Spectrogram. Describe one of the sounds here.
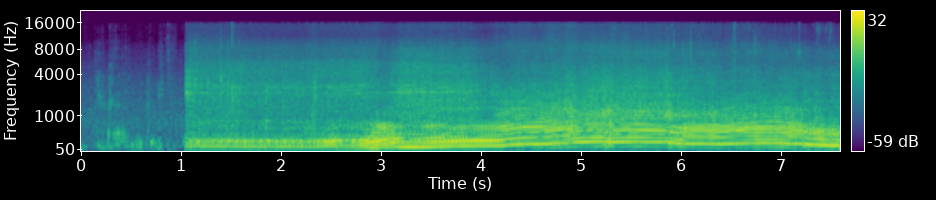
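A car engine idles loudly nearby and then revs up and down.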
